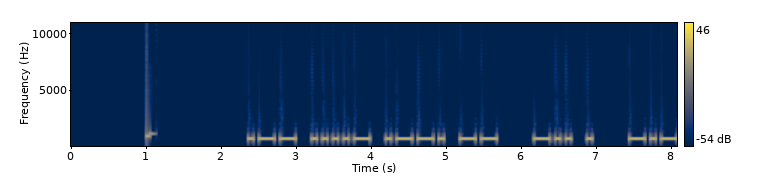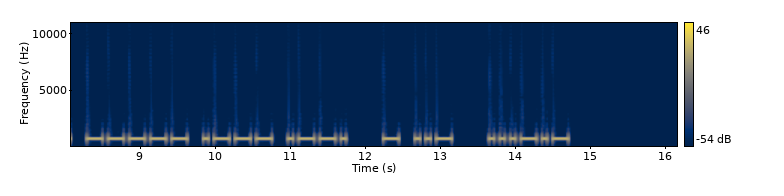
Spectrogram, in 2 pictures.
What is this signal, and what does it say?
Morse code, heard as a keyed tone, about 17 wpm, 700 Hz. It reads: W4PM DE K0JP TU <SK>
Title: Practice QSO - Exchange 4 - Ending - 17wpm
